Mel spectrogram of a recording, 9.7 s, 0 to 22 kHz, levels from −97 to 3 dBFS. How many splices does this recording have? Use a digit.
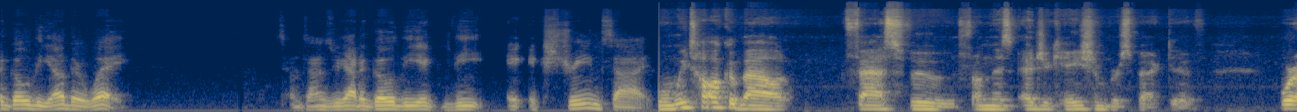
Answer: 1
